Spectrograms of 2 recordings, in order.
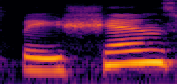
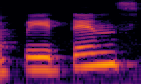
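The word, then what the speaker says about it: patience: पे पी ए पे टी आई को श पढ़ना है और इ एन सी को एंस पेशेंस पढ़ना है पेटेंस नहीं पढ़ेंगे पेशेंस केयर पेशेंस का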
